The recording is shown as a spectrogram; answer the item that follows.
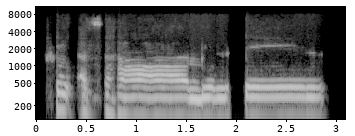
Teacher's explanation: খাড়া জবর আছে, একালি টান দিয়ে পড়বো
